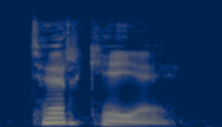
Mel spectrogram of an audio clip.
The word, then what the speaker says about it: Türkiye: Or should I try and pronounce how you meant to pronounce Turkey now? Türkiye. Is it close? Yeah, it's close.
